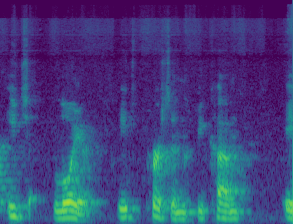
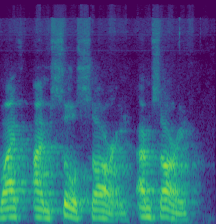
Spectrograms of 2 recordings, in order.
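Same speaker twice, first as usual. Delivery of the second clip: insincere, half-hearted tone. Showing how a husband apologizes to his wife: insincere apology. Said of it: "the tone of your voice is not sincere".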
